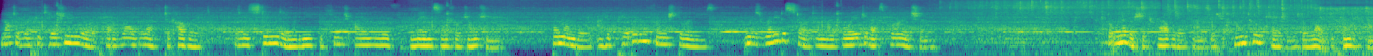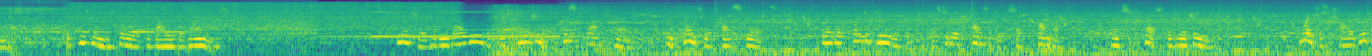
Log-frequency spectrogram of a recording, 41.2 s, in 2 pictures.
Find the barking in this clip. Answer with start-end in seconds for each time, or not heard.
not heard.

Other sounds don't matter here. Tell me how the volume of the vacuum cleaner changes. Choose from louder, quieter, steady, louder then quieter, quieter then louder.
steady.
